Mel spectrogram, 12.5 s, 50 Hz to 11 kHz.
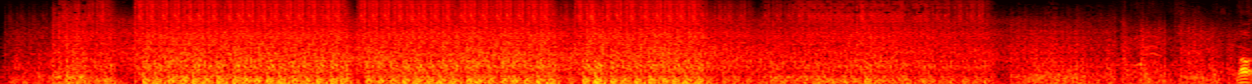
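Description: Sustained machine gun fire with overlapping bursts and heavy gunfire in a World War II battle in the Men of War: Assault Squad 2 video game, loud and continuous for most of the stretch before easing near the end.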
